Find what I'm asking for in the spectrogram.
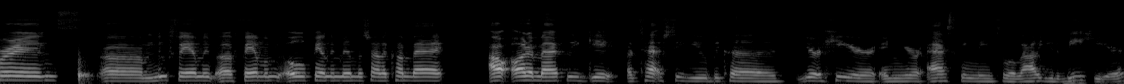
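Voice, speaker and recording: The recording is very clean with a silent background, and the talking goes at a moderate speed. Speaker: podcast co-host. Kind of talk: casual chat. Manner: loud.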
